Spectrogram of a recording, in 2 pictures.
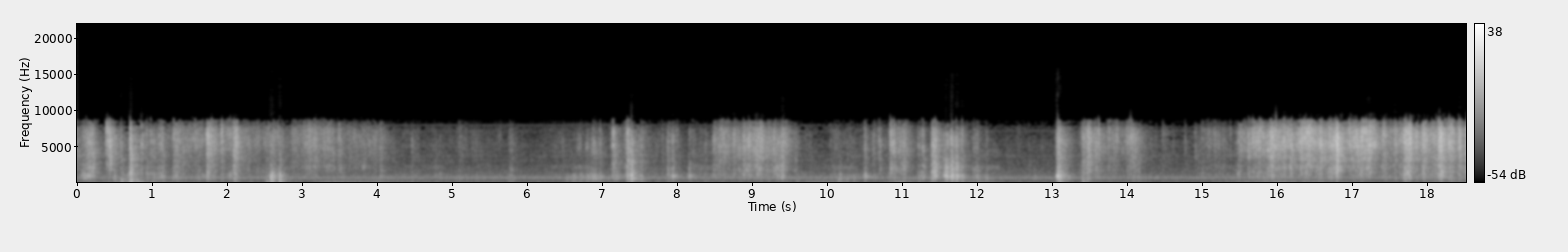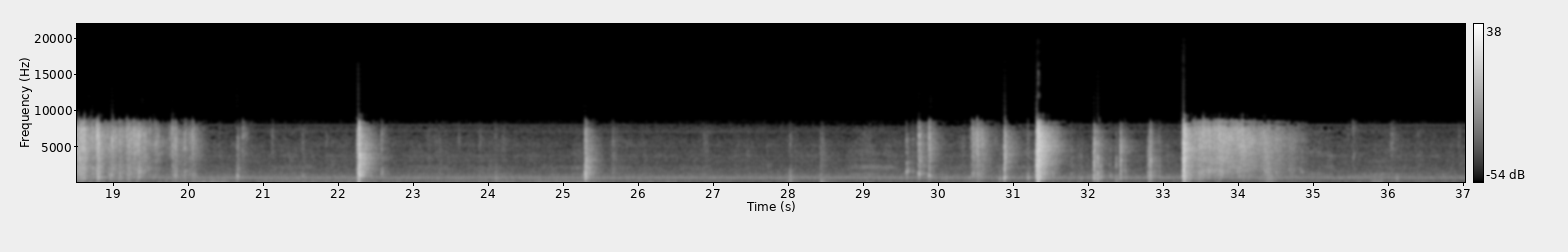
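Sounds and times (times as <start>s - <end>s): foil wrappers crinkling and tearing: 0.0s - 4.1s, 8.2s - 9.7s, 10.3s - 12.0s, 13.3s - 20.2s, 29.9s - 31.7s, 33.3s - 34.9s.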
